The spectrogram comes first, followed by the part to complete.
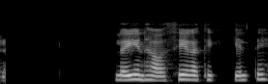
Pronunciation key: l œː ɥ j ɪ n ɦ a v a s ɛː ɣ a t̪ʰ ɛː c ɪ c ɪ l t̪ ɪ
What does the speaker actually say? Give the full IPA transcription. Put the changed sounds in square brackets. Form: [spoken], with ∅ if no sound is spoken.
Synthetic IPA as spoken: l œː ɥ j ɪ n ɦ a v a [θ] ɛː ɣ a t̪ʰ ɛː c ɪ c ɪ l t̪ ɪ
